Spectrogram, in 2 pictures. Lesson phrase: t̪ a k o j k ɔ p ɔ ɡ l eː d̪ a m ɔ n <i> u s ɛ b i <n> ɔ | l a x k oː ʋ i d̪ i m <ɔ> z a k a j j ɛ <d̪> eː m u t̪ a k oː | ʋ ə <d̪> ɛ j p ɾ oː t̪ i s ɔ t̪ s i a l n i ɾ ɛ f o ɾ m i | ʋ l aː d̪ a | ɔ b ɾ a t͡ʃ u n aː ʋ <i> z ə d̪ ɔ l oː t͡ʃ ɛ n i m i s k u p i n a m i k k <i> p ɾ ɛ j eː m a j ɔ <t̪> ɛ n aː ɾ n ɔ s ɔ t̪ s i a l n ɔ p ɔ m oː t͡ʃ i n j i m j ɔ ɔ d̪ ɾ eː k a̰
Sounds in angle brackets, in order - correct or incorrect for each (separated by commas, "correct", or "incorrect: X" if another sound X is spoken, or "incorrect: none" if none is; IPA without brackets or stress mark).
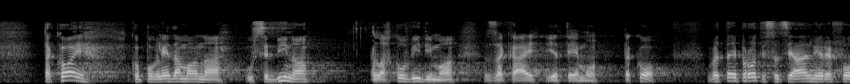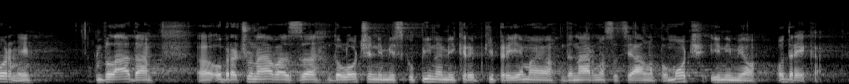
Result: incorrect: a, correct, correct, incorrect: t̪, incorrect: t̪, incorrect: a, correct, incorrect: d̪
